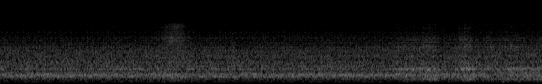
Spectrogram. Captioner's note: projector whirring; Jimmy sniffles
